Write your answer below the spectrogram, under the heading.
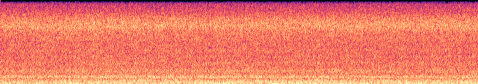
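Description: Steady rushing noise of an electric fan running, with a few faint low bumps a little past halfway.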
